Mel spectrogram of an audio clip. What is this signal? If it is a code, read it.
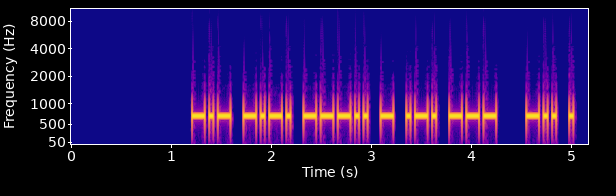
Morse code, heard as a keyed tone, about 28 wpm, 700 Hz. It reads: KC8TRO DE
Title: USA Callsign DE Callsign - 6 Characters - 28wpm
